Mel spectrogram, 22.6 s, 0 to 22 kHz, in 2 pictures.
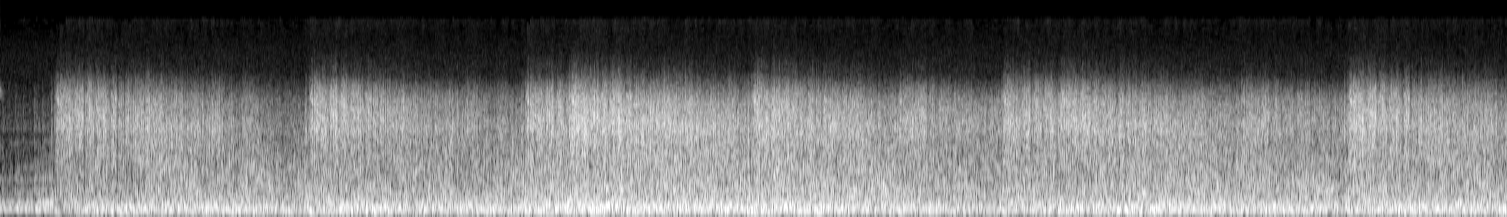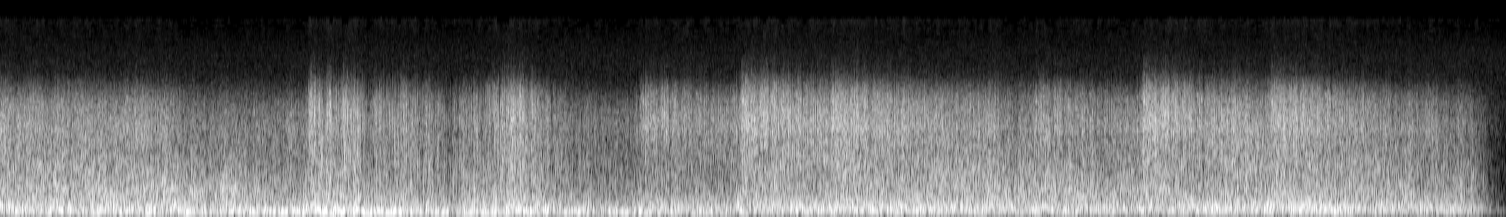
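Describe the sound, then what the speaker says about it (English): Naval cannon broadsides in a sea battle between the frigates Constellation and the heavier-gunned Vengeance in 1800, heard as a continuous loud, dense roar of rumbling blasts with no pauses across the whole stretch. "For 5 hours, she exchanged broadsides with the heavier-gunned Vengeance."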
